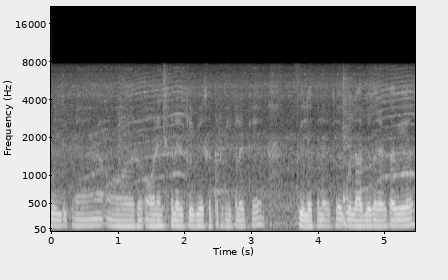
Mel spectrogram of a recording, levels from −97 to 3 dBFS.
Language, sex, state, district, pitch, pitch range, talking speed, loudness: Hindi, male, Punjab, Fazilka, 105 Hz, 100-105 Hz, 230 wpm, -16 LUFS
